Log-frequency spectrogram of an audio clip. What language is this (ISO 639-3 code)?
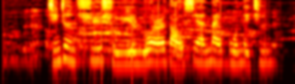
zho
